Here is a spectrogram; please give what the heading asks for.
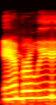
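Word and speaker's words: Amber-Lee: So is it still pronounced Amber Lee, or is it like Amber Dash Lee? No, there's you don't pronounce the dash.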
